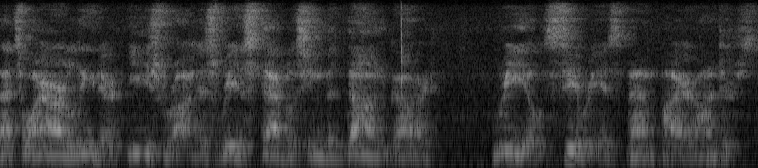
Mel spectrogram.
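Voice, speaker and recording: Over clear background noise, a put-on character voice speaks at a moderate pace. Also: man, medium pitch for a man. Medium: video game. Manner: gruff, blunt.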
